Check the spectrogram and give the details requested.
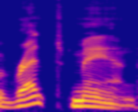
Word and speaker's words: Rentman: Uh let's just start with what is uh Rentman or Rentman is you probably call it there. What how do you pronounce that for you inside the building? We call it rent man. It came from rental management.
